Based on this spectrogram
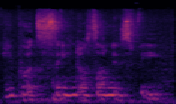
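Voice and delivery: choking up over the sandals; holding back tears. Real, not acted. Preacher moved near tears by the father's gift. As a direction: voice near tears, pushing through. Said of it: "Sorry, I don't wanna cry".

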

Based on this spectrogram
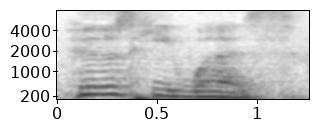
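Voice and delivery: usual speaking voice

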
